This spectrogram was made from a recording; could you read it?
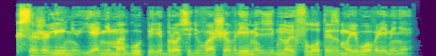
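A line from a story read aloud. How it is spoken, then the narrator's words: Deep bass voice. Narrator (Russian): проговорил Железовский басом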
